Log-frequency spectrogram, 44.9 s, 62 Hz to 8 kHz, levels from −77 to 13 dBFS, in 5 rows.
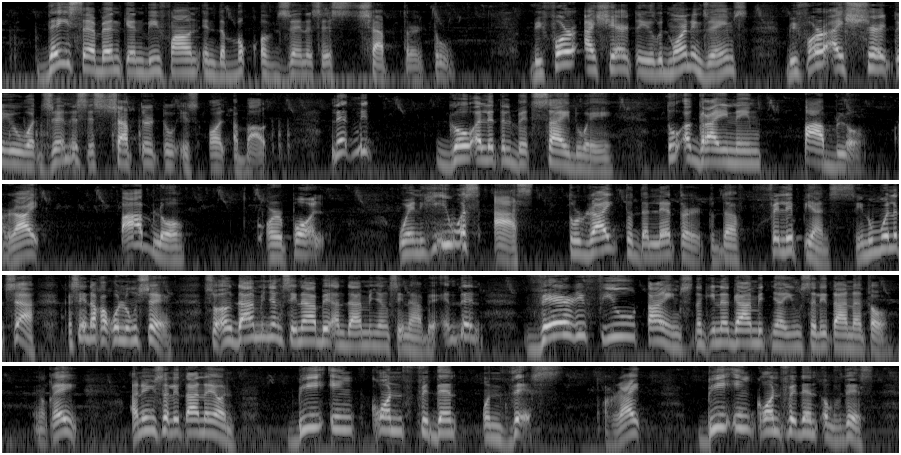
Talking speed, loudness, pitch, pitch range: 135 wpm, -20 LUFS, 185 Hz, 155-225 Hz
